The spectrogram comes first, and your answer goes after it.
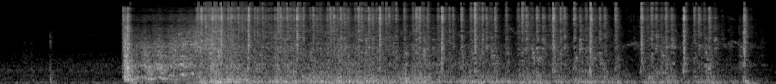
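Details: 1971 Cadillac Coupe de Ville sat 15 years, first start on starter fluid with fresh 91-octane fuel in tank holding white sediment: catches, runs ragged about six seconds, then dies; owner suspects not getting fuel.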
